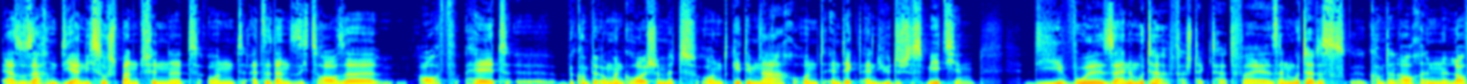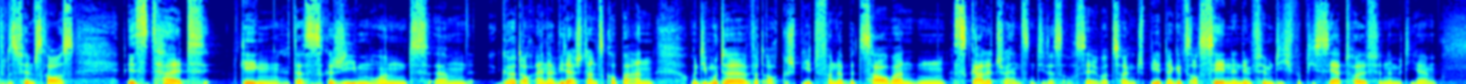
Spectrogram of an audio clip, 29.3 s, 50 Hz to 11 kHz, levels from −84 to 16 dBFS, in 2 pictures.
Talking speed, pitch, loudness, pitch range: 195 wpm, 125 Hz, -19 LUFS, 115-140 Hz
